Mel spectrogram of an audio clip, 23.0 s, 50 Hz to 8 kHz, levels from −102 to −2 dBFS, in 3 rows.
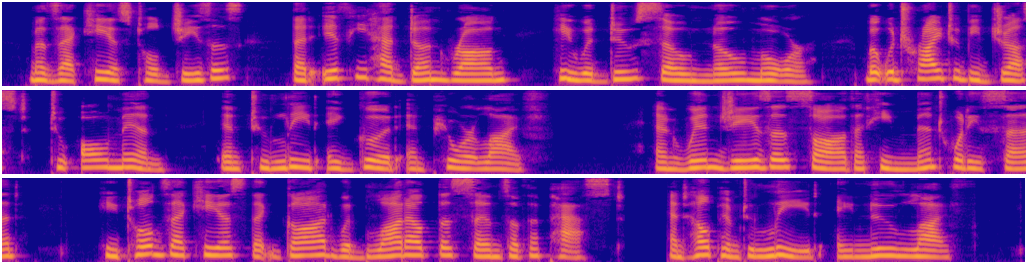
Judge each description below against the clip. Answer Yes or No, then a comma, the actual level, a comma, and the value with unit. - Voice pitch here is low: No, high, 195 Hz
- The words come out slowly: No, average, 180 wpm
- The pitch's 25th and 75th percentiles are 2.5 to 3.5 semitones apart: Yes, average, 3.1 semitones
